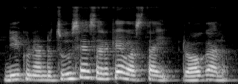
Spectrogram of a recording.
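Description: A woman's voice: medium pitch, brisk, dark tone, close to an everyday voice. A woman reading a drunk, domineering husband. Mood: gruff angry. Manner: gruff threats and taunts. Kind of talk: audiobook character reading.

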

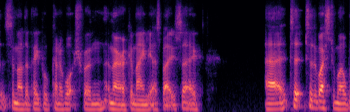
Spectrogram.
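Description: A middle-aged man hosting an interview from home over a video call, talking hesitantly with many pauses and restarts. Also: fairly low pitch. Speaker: host. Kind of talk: casual interview chat. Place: home room with shelves. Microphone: video call webcam.

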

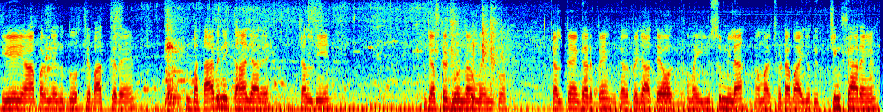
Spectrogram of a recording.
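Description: A man's voice: a little high, monotone, normal speed. A young man giving a casual running commentary for his village vlog while riding and shopping outdoors. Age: young adult. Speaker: vlogger. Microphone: camera at arm's length. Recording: loud street noise behind.

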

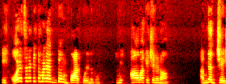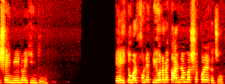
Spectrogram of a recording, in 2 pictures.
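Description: A woman's voice: sits high, animated, dry recording. A woman acting a jealous, nagging young wife in a comedy skit, firing off scolding questions. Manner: scolding, interrogating with rapid questions.

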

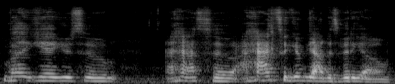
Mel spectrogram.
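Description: A woman chatting casually to her viewers in a vlog, animated, laughing often and swearing freely. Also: sits low, normal speed, gravelly, slight background noise. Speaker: vlogger.

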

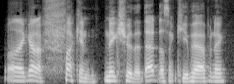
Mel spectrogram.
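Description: A man's voice: medium pitch, brisk, fairly bright tone, dry recording. Sarcastic, foul-mouthed male streamer. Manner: sarcastic, profane asides to chat. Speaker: streamer reacting to a video. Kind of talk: live stream reaction commentary.

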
